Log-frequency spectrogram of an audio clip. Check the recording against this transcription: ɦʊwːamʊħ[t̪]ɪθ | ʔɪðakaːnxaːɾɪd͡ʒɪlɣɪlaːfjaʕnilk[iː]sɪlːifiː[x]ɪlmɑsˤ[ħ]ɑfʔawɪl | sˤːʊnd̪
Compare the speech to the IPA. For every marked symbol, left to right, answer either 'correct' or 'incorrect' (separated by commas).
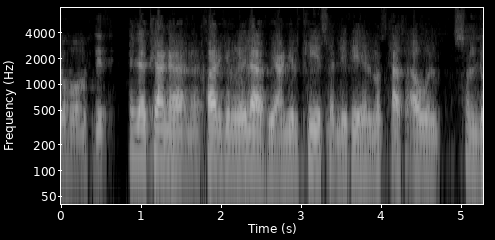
incorrect, correct, incorrect, correct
